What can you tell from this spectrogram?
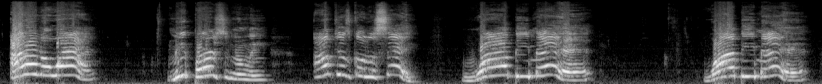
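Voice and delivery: high-pitched questioning, drawing out "why be mad"; incredulous high pitch. Real, not acted. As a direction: voice leaps way up. Exasperated high-pitched plea.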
